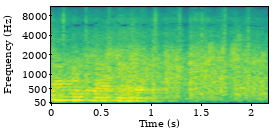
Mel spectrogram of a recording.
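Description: Audience applause in a hall: many hands clapping together, gradually fading.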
